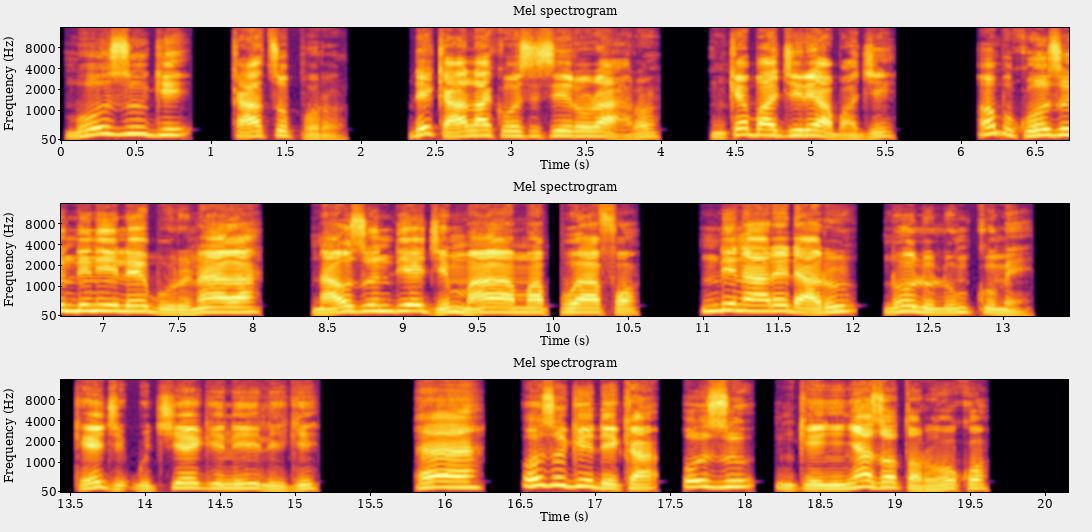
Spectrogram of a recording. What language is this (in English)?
Igbo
